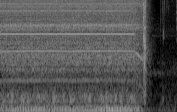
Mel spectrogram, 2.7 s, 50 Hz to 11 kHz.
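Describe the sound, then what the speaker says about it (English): A small drill whirs steadily at close range for about two seconds, drilling the post of a die-cast Hot Wheels Porsche 911, then winds down and stops, leaving near silence. "And then we can go ahead and drill."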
